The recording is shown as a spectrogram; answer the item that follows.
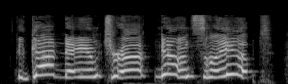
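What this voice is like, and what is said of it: Put-on southern accent. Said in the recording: “My frustrations always end with a southern accent.”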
